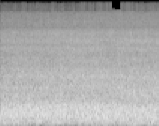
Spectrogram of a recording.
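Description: Steady broadband rush of a river flowing beneath a footbridge on a mountain trek in Kyrgyzstan, a loud continuous wash of water with no pauses and no voices.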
